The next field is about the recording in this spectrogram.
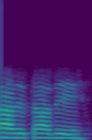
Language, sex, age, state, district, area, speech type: Manipuri, female, 45-60, Manipur, Kangpokpi, urban, conversation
